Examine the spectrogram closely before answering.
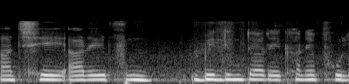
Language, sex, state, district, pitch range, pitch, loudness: Bengali, female, Tripura, West Tripura, 210-220 Hz, 215 Hz, -13 LUFS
